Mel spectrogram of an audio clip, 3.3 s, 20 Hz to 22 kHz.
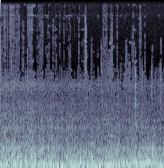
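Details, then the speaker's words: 12-year-old Mazda 3 Skyactiv, 200,000 miles, driving at road speed: steady low drone under cabin rumble from the rear; rear tires, formerly front, unevenly worn after bent rims; new tires planned to remove noise. "Now, I do hear noise from the back, but that's because had some bent rims and the tires in the back used to be in the front and they're worn on evenly. So, that's why you hear that noise."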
